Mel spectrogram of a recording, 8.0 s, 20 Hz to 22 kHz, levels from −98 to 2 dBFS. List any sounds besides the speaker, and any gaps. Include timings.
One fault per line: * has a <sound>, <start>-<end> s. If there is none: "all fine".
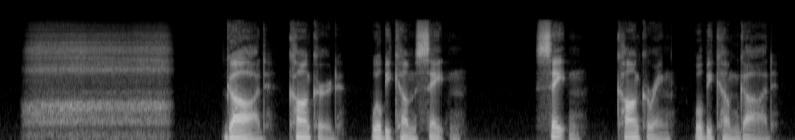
* has a breath, 0.2-1.8 s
